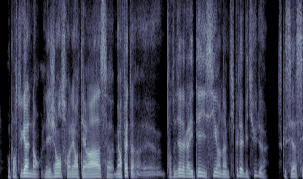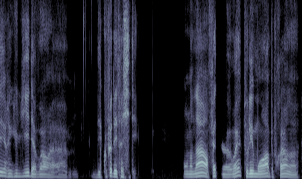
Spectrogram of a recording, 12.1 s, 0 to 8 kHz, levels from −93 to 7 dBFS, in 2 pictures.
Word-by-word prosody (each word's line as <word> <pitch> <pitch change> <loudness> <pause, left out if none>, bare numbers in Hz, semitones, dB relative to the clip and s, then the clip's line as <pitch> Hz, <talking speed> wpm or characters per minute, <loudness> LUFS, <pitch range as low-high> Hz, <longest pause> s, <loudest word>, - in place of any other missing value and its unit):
Au - - -9
Portugal, 145 0 +5
non. 115 -2 -2
Les 110 0 -2
gens 135 +5 +3
sont 120 - 0
allés 115 - 0
en 115 - +2
terrasse, 110 +1 +4
heu. 105 -1 -5
Mais 115 - -7
en - - +3
fait, 165 - +4
heu, 105 -2 -8
pour 115 - -10
te 120 - -7
dire 150 +4 +1
la 140 - +1
vérité, 130 +4 +1
ici, 150 +5 +2
on 135 -6 -2
a 115 - -1
un - - -4
petit 95 - -7
peu - - -9
l'habitude. 155 +2 -3 0.3
Parce - - -10
que - - -9
c'est 120 - -1
assez 150 +8 0
régulier 135 +3 -6
d'avoir, 110 -4 -6
heu, - - -17 0.5
des 105 0 -10
coupures 155 - -2
d'électricité. 125 -3 0 0.9
On 115 0 -7
en 115 +2 -4
a, 150 +2 +5
en - - +2
fait 145 - -2
heu, 110 -1 -5
ouais, 130 +9 -1
tous 160 - -6
les 130 0 +4
mois, 125 +1 +1
à 140 - -1
peu 120 - -13
près, 120 - -4
on 125 -2 -2
a 100 - -7
120 Hz, 255 wpm, -25 LUFS, 110-135 Hz, 0.9 s, Portugal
